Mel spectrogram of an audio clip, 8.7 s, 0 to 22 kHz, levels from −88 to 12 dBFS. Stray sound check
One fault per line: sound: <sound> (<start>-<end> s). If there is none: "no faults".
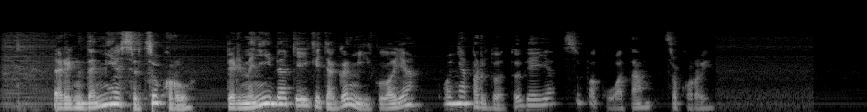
no faults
